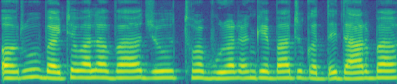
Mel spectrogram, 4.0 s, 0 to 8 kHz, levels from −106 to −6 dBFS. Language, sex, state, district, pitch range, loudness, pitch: Bhojpuri, female, Uttar Pradesh, Gorakhpur, 225-240 Hz, -16 LUFS, 235 Hz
